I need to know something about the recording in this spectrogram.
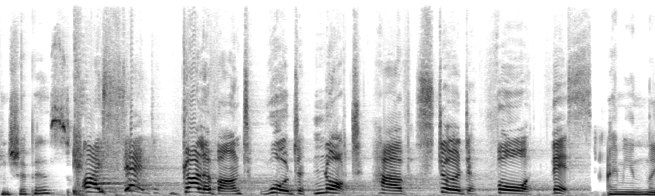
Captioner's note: shouting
